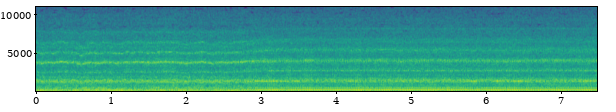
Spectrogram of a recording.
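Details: Honda VFR800 V4 held at steady mid revs, around 3,800 rpm: uneven stumbling beat, a misfire only at that rpm. Owner suspects the throttle position sensor is failing; not confirmed.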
